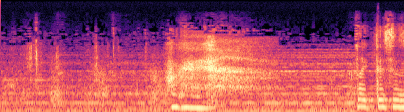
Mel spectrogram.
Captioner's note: exhxhala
